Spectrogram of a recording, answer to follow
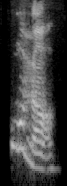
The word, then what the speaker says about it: uno: So we're not going to say you know, like the card game that we all like to play. We're going to say uno.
